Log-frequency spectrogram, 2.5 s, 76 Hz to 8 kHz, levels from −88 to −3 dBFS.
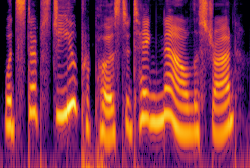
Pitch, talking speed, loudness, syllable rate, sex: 270 Hz, 215 wpm, -17 LUFS, 5.7 syllables/s, female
